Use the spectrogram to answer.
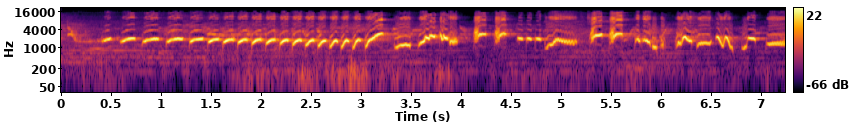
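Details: White-rumped shama (murai) morning master song: long steady series of repeated rising whistled notes, about four per second, breaking into varied loud whistles, slurs and sharp chips.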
